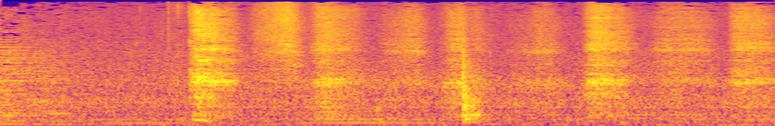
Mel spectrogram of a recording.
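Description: A man breathing audibly after drinking water: a few short gasps and exhales, spaced about a second apart.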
